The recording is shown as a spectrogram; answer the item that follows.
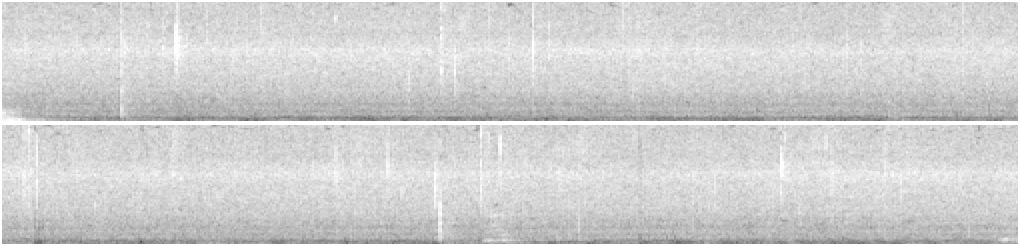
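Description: Cashew pakoda deep-frying in hot oil in an aluminium kadai: a steady sizzle, with a few sharp pops from the oil.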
